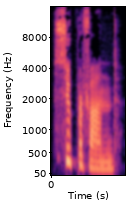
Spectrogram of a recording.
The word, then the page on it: superfund: American English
